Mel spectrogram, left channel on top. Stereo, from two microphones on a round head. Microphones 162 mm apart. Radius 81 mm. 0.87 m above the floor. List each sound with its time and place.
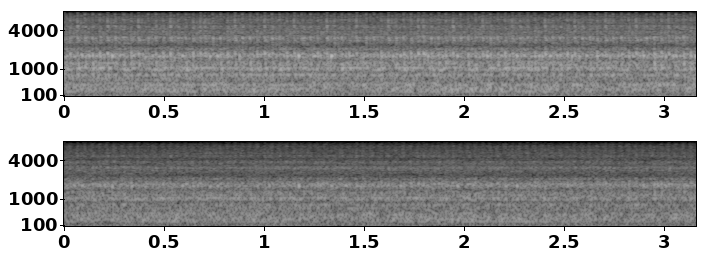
0.0 s an engine running: 80° left, 5.5 m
